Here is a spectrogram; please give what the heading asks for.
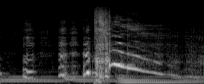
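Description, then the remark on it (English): A dog sneezes: a few sharp, building inhales lead into one loud, explosive sneeze, so violent it knocks over a drum set, trailing off into a falling, voiced whine, all over a steady low background drone. “He sneezed so violently that he knocked over his drum set.”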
